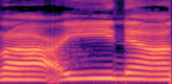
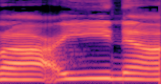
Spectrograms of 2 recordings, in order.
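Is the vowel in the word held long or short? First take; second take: long; long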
